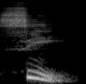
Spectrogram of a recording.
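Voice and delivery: ordinary delivery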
